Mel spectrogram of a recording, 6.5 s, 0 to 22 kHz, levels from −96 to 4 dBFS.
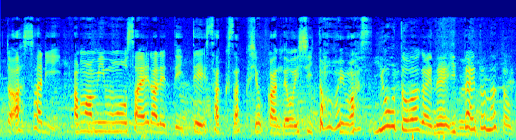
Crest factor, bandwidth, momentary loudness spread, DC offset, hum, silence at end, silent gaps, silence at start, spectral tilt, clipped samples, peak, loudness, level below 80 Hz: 16 dB; 13.5 kHz; 6 LU; under 0.1%; none; 0 s; none; 0 s; -4.5 dB/octave; under 0.1%; -4 dBFS; -20 LUFS; -52 dBFS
